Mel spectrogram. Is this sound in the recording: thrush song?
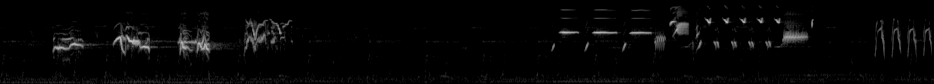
yes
